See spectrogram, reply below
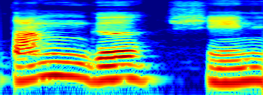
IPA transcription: taŋgə ʃeːn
